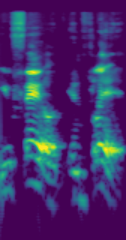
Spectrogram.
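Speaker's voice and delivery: usual speaking voice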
